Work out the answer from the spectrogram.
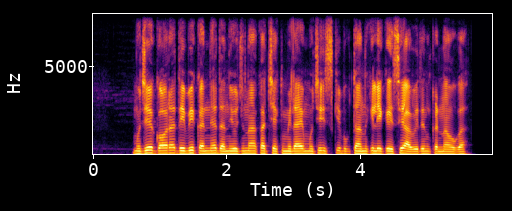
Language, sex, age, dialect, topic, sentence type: Hindi, male, 18-24, Garhwali, banking, question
